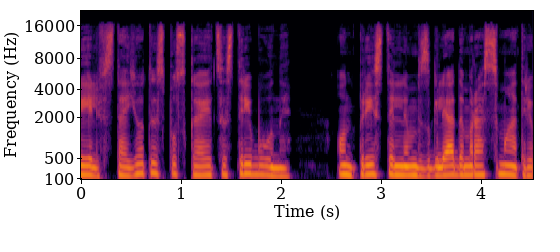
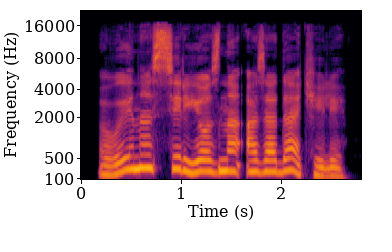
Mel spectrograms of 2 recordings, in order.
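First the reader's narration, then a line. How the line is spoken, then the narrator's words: Resonant voice. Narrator (Russian): говорит он звучным голосом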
